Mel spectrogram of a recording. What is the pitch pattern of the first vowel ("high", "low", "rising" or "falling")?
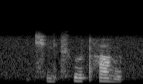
low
